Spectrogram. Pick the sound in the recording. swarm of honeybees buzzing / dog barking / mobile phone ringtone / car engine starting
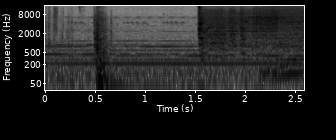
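car engine starting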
